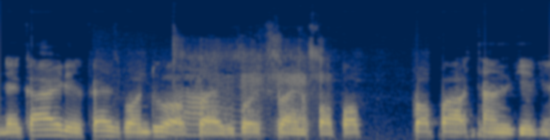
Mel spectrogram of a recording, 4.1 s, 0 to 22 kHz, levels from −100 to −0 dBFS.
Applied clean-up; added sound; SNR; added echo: neural mask model RNNoise.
